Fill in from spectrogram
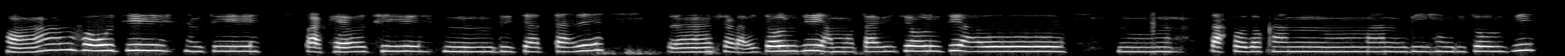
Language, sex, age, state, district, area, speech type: Odia, female, 30-45, Odisha, Sambalpur, rural, conversation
